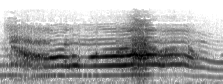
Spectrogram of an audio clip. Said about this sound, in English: It was a cat. That scrawny cat Clara that Mother Willis had sneaked aboard in La Guaira.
